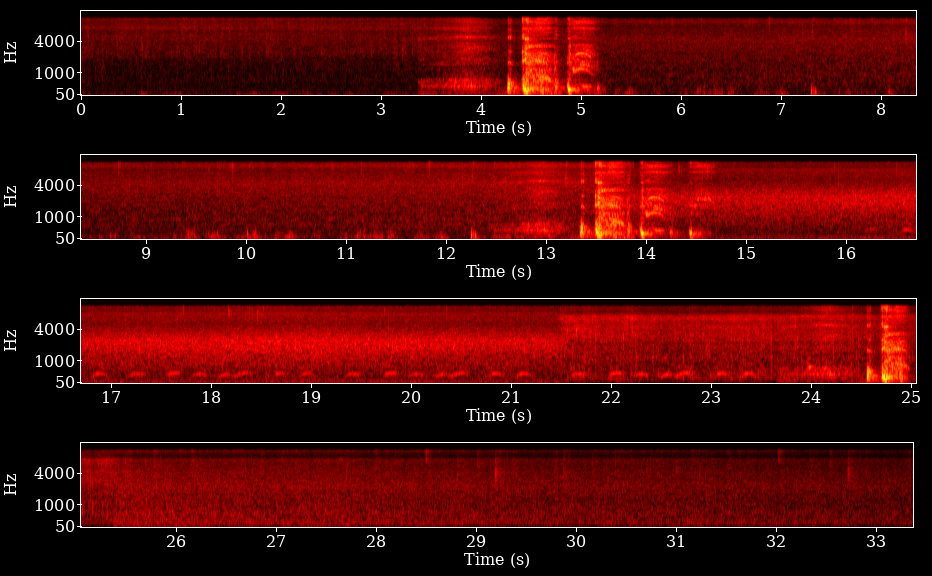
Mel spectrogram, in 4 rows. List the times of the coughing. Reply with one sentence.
The coughing can be heard from 3.6 to 5.2 s, from 12.7 to 14.7 s and from 23.9 to 25.0 s.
